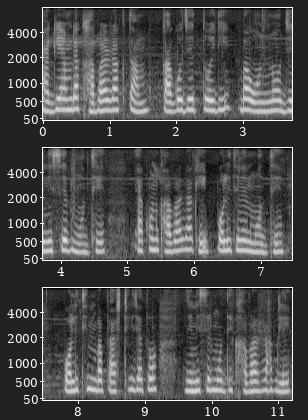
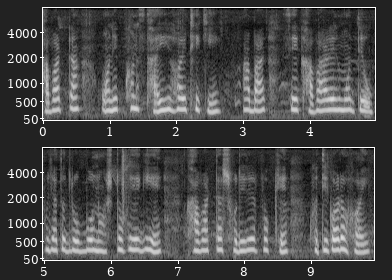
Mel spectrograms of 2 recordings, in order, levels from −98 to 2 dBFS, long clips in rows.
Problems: constant background noise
